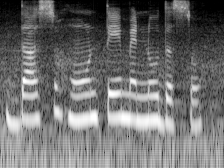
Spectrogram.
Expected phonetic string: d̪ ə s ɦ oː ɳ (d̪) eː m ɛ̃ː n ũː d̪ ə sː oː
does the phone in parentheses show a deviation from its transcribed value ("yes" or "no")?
yes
